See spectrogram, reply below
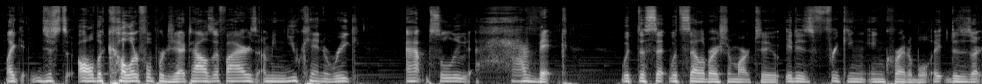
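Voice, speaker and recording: Tired, rambling gaming commentator. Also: medium pitch. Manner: rambling and filler-heavy, with restarts and bursts of excitement. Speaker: gaming video creator. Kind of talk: casual tier-list commentary.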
